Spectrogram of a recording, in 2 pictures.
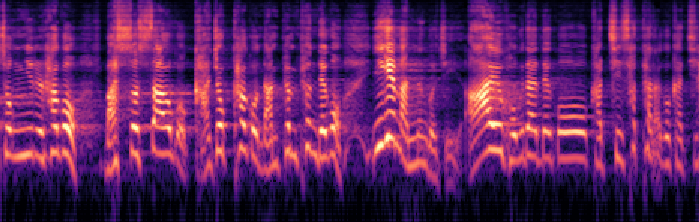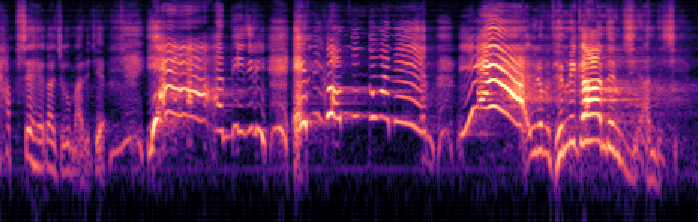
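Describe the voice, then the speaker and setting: Raised and projected, a woman's high-pitched voice has a bright, sharp tone, very wide pitch swings and big swings in loudness, moving at a fairly slow pace with hardly any pauses. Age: 60s. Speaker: pastor. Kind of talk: sermon. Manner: animated.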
